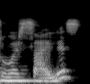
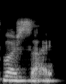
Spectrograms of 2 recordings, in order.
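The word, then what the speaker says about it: Versailles: dou L S is silent so it is pronounced as Versa not not verses so this is treaty of versai and this dates back to 1919 the year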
